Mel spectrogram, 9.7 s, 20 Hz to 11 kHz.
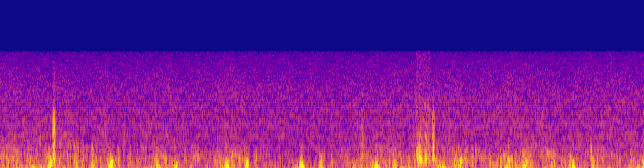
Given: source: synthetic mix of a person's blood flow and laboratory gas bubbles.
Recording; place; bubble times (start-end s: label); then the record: Doppler ultrasound of blood flow; subclavian vein
6.23-6.46 s: bubbles
From the record:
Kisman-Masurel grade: 113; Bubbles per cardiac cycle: 1 to 2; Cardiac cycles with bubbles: 1 to 10%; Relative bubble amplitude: loud (0.450 to 0.775); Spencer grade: 1 (occasional bubble signal discernible with the cardiac motion signal, with majority of cardiac periods free of bubbles); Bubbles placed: anywhere in the cardiac cycle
